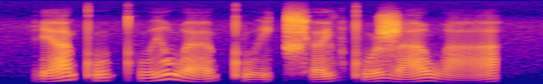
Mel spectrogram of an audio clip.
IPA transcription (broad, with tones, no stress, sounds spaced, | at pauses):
ɾʲ a˨˥ kʷʼ ə˨˥ kʷʰ i˨˥ w ɜ˨˩˦ kʷʼ i˨˩˦ t͡ɕʰ ə˨˥ lʲ kʷʼ ə˨˥ ʐ a˨˥ w a˨˩˦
